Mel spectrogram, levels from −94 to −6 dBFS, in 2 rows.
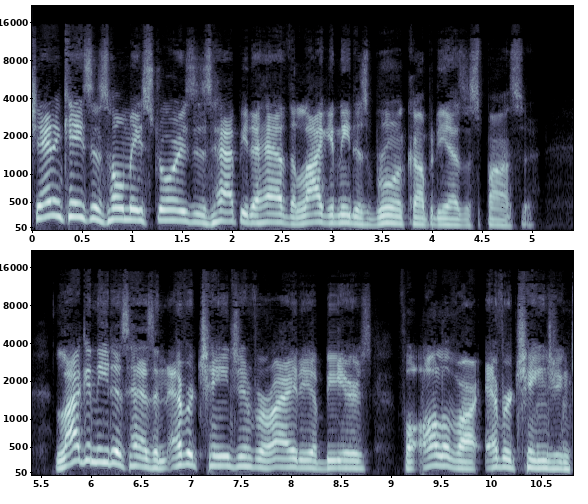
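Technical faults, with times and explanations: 8.39 to 8.47 s, burst of packet loss: the speech stretches into a fading held sound for about 60 ms, then resumes later, because consecutive packets were lost or arrived too late and about 60 ms went missing.
8.45 to 10.03 s (at 8.45, 8.49, 8.65, 9.11, 9.31, 9.71, 9.87 and 10.01 s), lost packet rebuilt from error correction: 20 ms patches of rough, noisier speech, decoded from low-bitrate backup copies carried in following packets.
9.29 to 9.33 s, short concealed packet loss: a brief smear where about 20 ms was lost and filled by extending the previous sound before blending back into real audio.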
